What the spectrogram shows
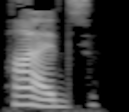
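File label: "hides", English, British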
